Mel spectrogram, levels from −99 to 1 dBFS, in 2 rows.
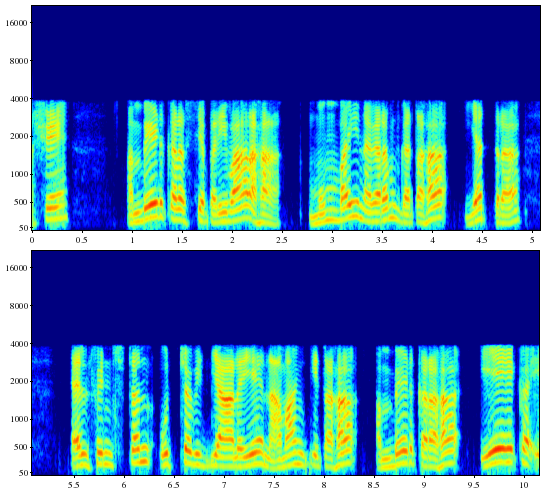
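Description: From start to finish the speech carries the sound of the iLBC codec, a narrowband VoIP coder. Nothing gets through above about 3.8 kHz, so sibilants and breath lose their top end and everything sounds boxed in. The damage is plainly audible: each 30 ms frame's excitation is coded on its own, which leaves a slightly rough, synthetic edge, and the grain fits the 13.33 kbps mode.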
